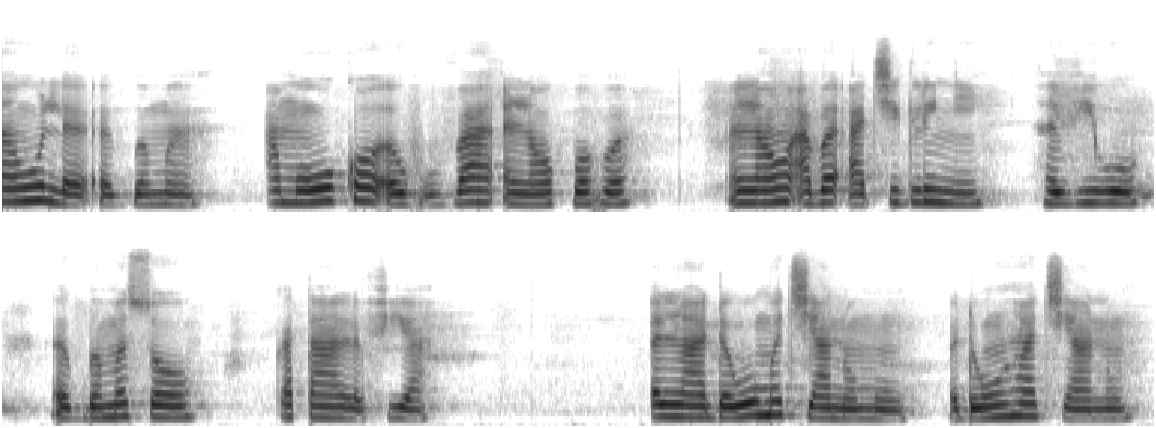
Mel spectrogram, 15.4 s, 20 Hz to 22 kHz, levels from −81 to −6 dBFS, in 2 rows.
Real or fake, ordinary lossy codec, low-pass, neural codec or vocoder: real; MP3, 64 kbps; 10.8 kHz; none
